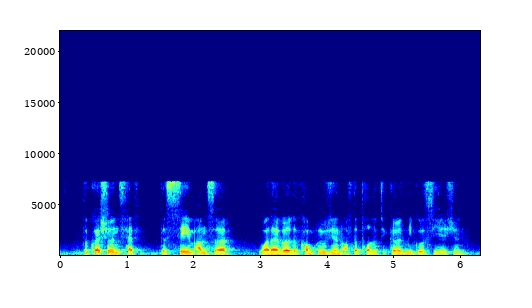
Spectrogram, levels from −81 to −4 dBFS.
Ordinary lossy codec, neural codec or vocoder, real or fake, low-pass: none; codec, 16 kHz, 1.1 kbps, Voila-Tokenizer; fake; none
